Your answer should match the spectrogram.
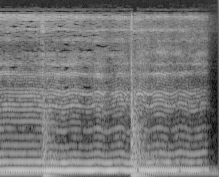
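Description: A woman humming one long, steady note while beating a large hide frame drum with a padded beater, a low drum stroke landing about once a second.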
